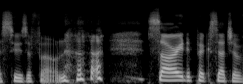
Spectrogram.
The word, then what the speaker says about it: sousaphone: I wanted to report the OU in Sousa is pronounced like you, like Suze. Okay, Sousa. Same goes for the eponymous wearable tuba, the sousaphone.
